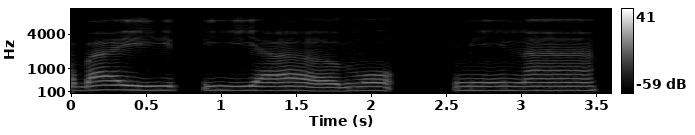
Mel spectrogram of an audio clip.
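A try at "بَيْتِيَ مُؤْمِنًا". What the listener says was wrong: Ya, ya-nya jangan tertahan.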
